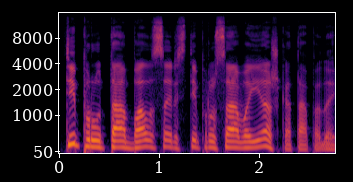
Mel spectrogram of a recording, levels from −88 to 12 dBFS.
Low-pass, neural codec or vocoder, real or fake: 14.4 kHz; none; real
